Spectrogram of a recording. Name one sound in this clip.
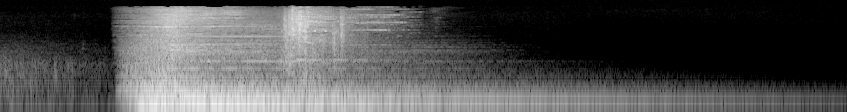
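A short victory jingle plays in a video game.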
